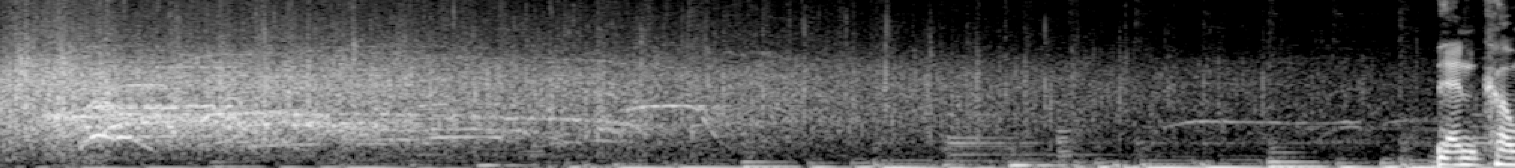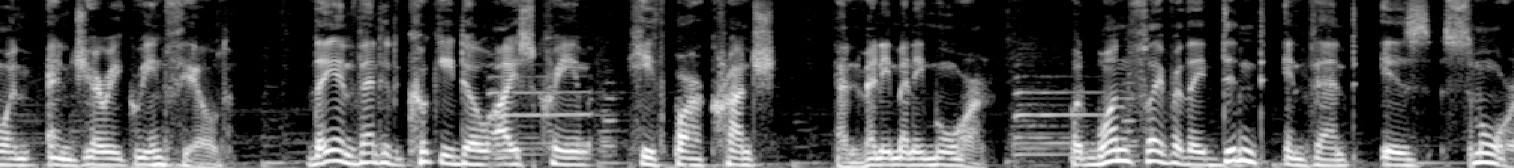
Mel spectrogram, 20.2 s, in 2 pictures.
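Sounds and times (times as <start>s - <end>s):
large crowd applauding: 0.0s - 9.8s
scattered whoops and cheers: 0.1s - 5.5s, 7.4s - 9.6s
speech: 9.6s - 20.1s.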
